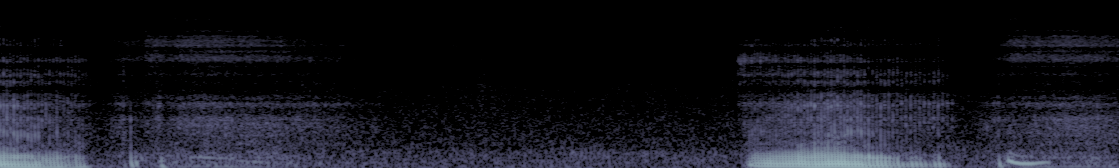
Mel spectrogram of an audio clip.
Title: Relaxing snoring Doberman dog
